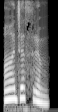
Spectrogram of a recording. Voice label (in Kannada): "ಆಜಸ್ರಂ", Kannada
